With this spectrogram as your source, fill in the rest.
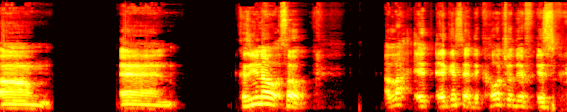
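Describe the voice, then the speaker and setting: Speaking at a moderate pace with a Jamaican Canadian accent, the voice breaks into long, frequent pauses. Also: man. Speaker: professional football player. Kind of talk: casual interview chat.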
